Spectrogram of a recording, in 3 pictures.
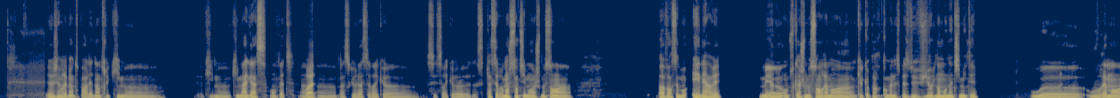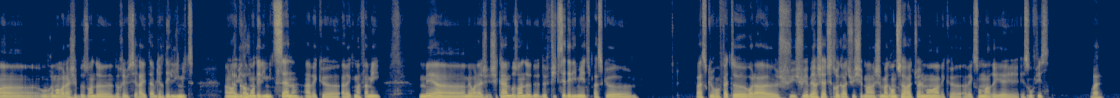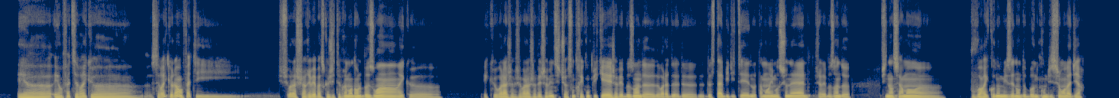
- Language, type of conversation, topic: French, advice, Comment puis-je établir des limites saines au sein de ma famille ?
- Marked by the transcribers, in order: stressed: "énervé"; drawn out: "i"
